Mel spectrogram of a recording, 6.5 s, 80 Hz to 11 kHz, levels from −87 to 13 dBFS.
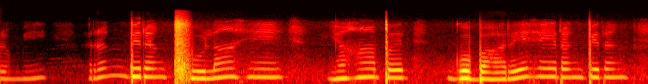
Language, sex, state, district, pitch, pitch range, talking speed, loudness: Hindi, female, Bihar, Sitamarhi, 280 Hz, 250-290 Hz, 100 wpm, -21 LUFS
